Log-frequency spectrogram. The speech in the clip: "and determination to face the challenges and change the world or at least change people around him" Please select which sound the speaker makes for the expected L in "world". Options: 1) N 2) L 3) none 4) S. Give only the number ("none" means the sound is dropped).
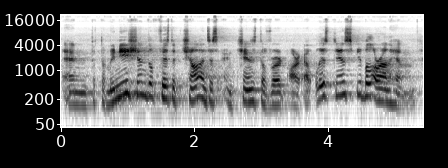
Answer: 3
